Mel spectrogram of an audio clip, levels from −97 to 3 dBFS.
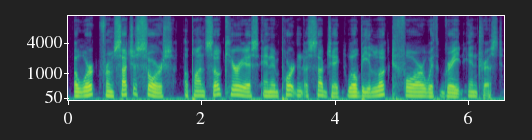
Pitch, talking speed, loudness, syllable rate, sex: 125 Hz, 185 wpm, -17 LUFS, 4.9 syllables/s, male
